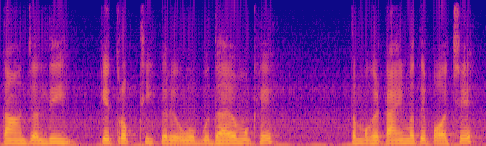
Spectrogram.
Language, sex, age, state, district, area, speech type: Sindhi, female, 60+, Rajasthan, Ajmer, urban, spontaneous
